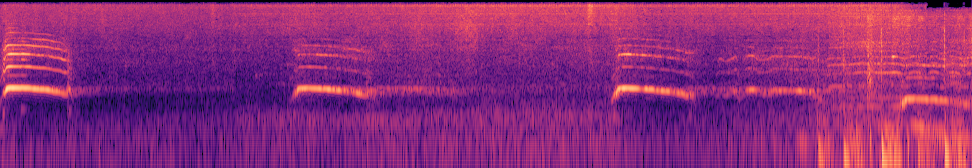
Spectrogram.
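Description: An owl hoots four times at a steady, unhurried pace, each call a clear, tonal note that starts sharply and trails off, over a quiet background with no talking.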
